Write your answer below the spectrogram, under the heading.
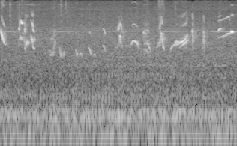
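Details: Oriental magpie-robin recorded during bird trapping: a varied run of short clear whistles and slurred upward and downward notes, quick and scattered, over a constant heavy low rumble.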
